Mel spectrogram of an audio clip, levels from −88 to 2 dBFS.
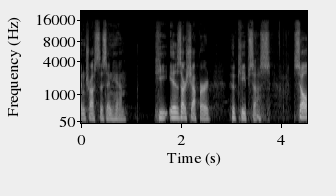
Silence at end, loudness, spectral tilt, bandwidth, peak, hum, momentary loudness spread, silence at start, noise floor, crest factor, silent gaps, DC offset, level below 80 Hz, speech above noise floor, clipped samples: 0 s; -38 LUFS; -4 dB/octave; 16 kHz; -14 dBFS; none; 14 LU; 0 s; -71 dBFS; 24 dB; none; under 0.1%; -78 dBFS; 33 dB; under 0.1%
